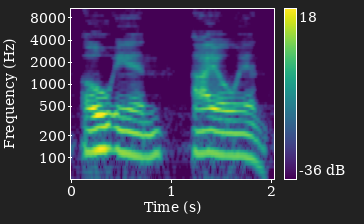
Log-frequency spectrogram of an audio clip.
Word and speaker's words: onion: how do you win o-n-i-o-n onion there's no G in the word onion who said it with a G listen to Casey say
